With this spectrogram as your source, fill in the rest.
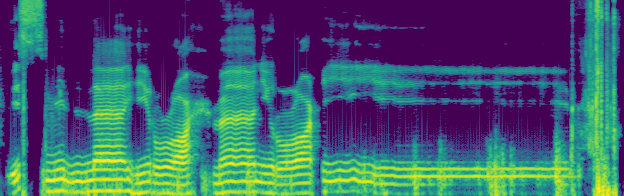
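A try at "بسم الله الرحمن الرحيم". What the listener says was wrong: রটা আরেকটু প্রেসার দিয়ে ধরবেন, শক্ত করে ধরবেন, হ্যাঁ। বিসমিল্লাহির রহমানির রহিম। নির আর নূর।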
